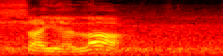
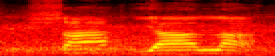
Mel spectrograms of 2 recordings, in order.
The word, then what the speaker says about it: Shiloh: By the way, the pronunciation for Shiloh in Hebrew is Shayala. Shayala.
